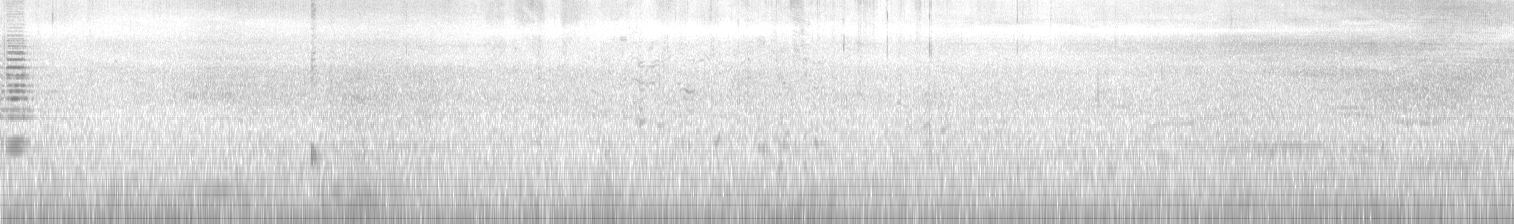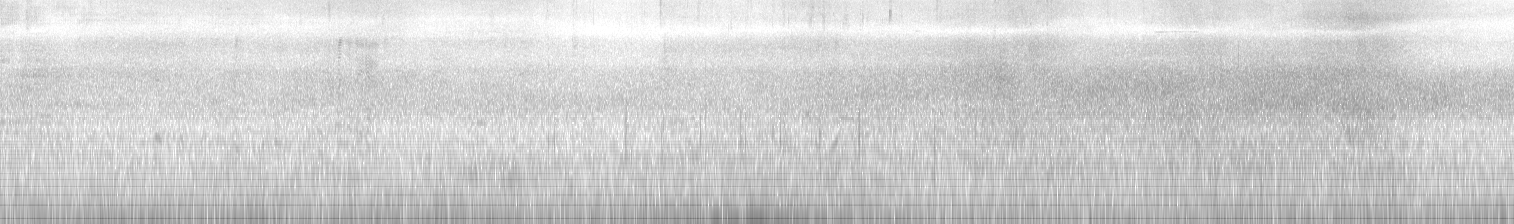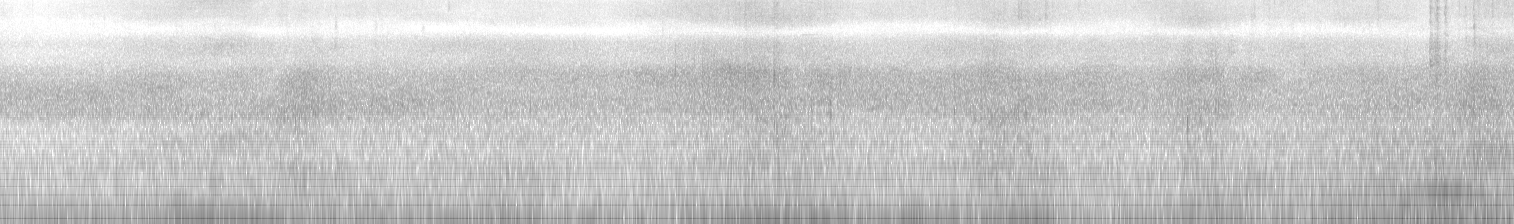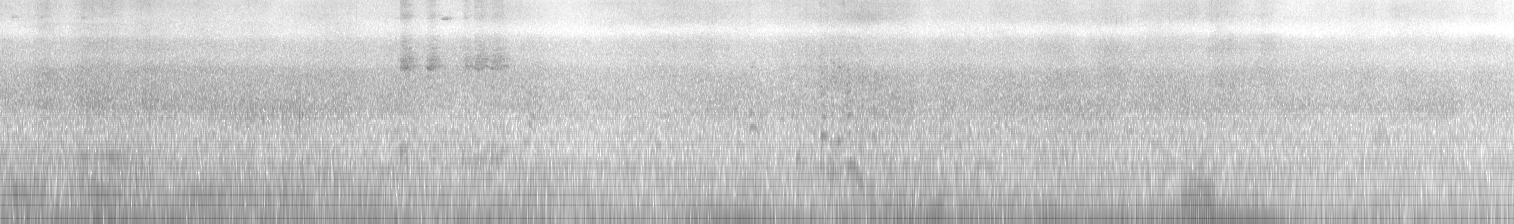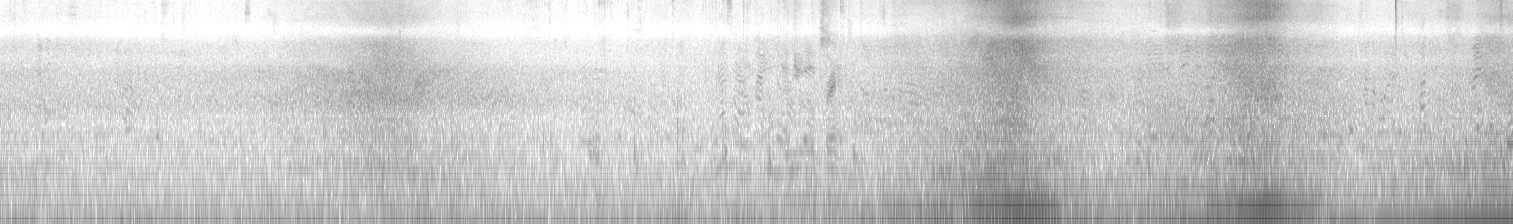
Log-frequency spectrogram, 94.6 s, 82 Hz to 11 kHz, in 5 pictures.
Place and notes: Hongkou District, Shanghai - soundwalk
Walking on the road, Binaural recording, Zoom H6+ Soundman OKM II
